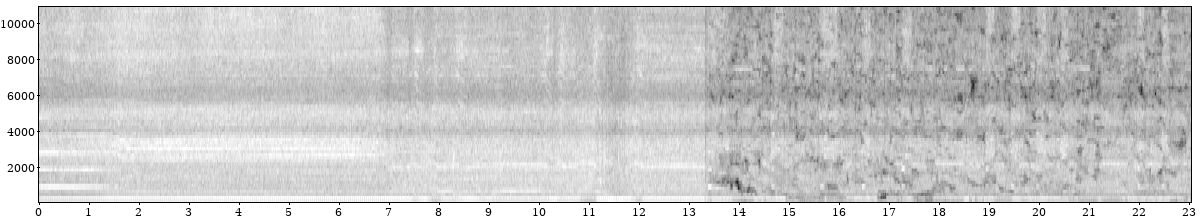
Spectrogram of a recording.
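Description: Engine of a Halverson HWP-100 wood processor running steadily and loud, a droning motor with a lower, rougher stretch partway through as the machine works, no talk.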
